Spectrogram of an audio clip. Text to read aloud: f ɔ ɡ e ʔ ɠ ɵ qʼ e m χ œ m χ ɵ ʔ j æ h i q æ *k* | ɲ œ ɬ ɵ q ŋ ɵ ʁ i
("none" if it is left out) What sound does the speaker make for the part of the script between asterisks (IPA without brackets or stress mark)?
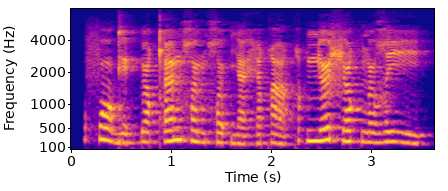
q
